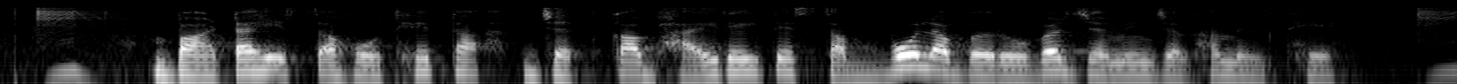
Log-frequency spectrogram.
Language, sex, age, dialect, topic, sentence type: Chhattisgarhi, female, 18-24, Western/Budati/Khatahi, banking, statement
